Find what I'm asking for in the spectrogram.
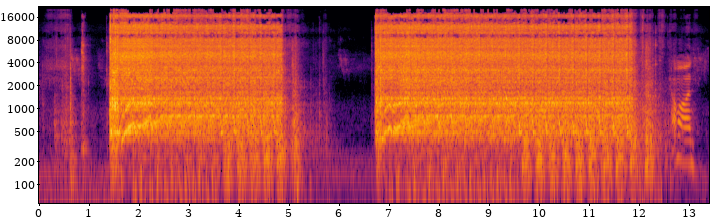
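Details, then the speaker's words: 1976 John Deere 300 garden tractor, hard start the morning after mowing a lot of grass, battery nearly dead and needing a jump, has fuel: two long steady cranking bursts of about 3.5 seconds, engine never catches. "Why ain't you starting? Got gas."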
